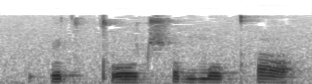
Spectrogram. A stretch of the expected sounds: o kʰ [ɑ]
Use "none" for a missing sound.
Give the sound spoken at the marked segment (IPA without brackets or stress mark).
ɑ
